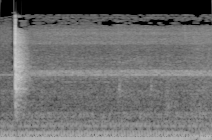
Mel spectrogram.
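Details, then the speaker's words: Homemade car oil extractor using a refrigerator compressor, dipstick tube inserted, valve closed, starting to draw vacuum; very quiet steady low hum with one faint start-up click, slight vibration, running normally. "el mismo es de frigorífico pues tan apenas eh se oye el funcionamiento del mismo oímos un poco como que empieza a absorber"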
